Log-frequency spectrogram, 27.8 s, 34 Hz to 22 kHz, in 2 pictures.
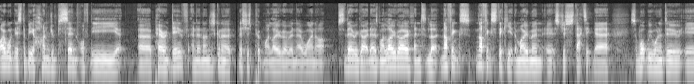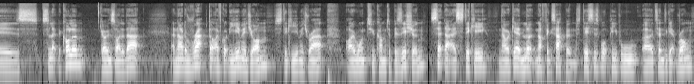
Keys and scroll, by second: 1.2 shift+5.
